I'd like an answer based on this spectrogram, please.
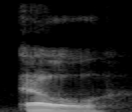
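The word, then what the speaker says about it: Л: It is pronounced as L.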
